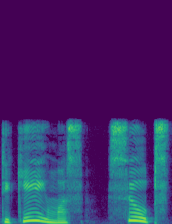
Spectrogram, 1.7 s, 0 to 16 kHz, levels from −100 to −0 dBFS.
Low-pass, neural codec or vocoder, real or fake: 7.2 kHz; none; real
